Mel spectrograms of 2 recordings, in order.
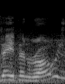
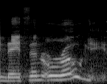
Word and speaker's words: Nathan Rogi: true jesus apparently today we thought it was nathan rose we've just been informed it is actually nathan rogi so sometimes you pronounce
